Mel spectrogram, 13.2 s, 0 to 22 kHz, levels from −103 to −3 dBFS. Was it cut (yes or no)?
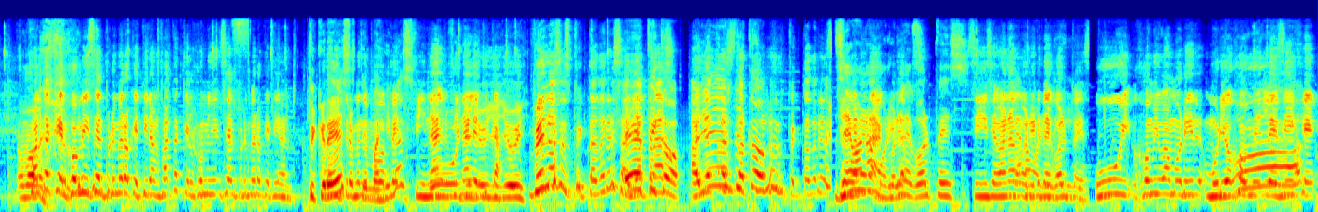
no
